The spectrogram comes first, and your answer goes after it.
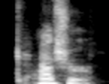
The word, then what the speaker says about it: cache: nuts Ren and I assume yes Billy's momzilla Casher pronounced cache means hidden now doesn't that describe slot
